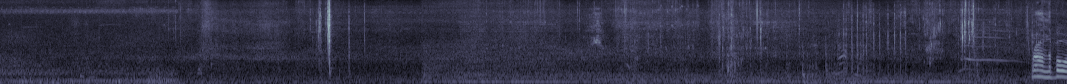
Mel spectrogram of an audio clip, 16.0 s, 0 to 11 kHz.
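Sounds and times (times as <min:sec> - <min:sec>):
water rumble: 0:00.0 - 0:04.6, 0:05.9 - 0:16.0
wind on microphone: 0:00.0 - 0:04.6.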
